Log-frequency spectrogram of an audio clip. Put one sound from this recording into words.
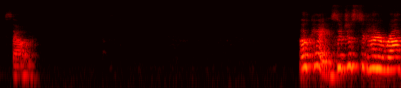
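A young woman speaks calmly through an online call.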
